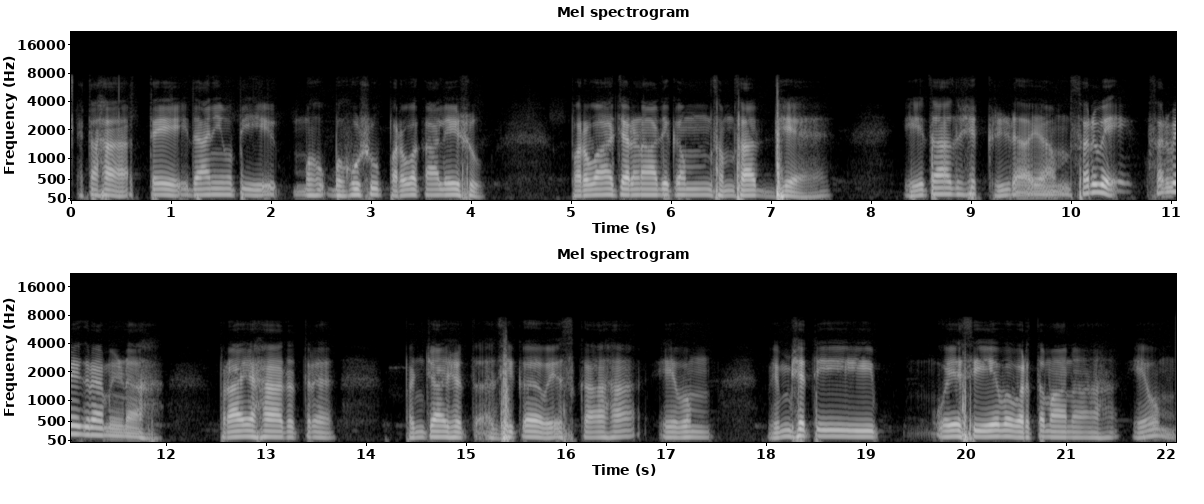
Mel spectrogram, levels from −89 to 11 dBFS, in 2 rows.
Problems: constant background noise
